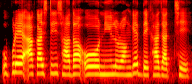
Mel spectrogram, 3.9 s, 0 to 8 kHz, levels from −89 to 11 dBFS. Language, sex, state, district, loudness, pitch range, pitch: Bengali, female, West Bengal, Alipurduar, -16 LUFS, 230-265 Hz, 245 Hz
